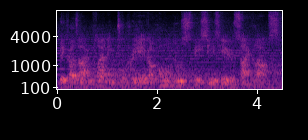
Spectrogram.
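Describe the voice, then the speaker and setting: A man's voice: a little high, big pitch swings, measured pace. A man playing a sentient supercomputer villain in a comic-book drama, speaking formally and condescendingly in grandiose monologue. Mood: grandiose, lecturing. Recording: heavily echoing, distant, loud music behind.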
